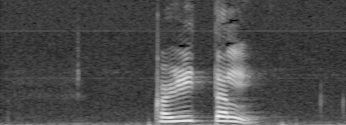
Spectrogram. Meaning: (noun) subtraction; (verb) A gerund of கழி (kaḻi)
- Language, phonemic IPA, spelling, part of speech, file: Tamil, /kɐɻɪt̪ːɐl/, கழித்தல், noun / verb, Ta-கழித்தல்.ogg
